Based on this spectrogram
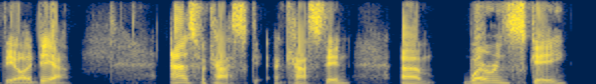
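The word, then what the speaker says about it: Wynorski: As for casting, Wierenski, right, here you go, that's how you pronounce it, Wierenski, says Kelly Moray was cast because I had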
